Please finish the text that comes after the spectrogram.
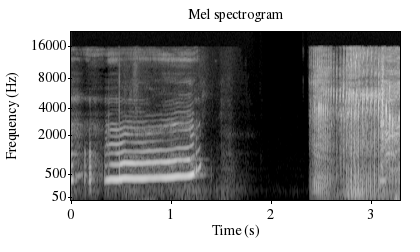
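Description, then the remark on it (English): A voice imitates the fart noise a car makes when its air recirculation is switched on, a steady, buzzy tone lasting about a second that bends upward at the end. After a short silence comes a loud, rough burst of noise. “Oh, my car had this feature, which I think most cars have, where you can recycle the air.”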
